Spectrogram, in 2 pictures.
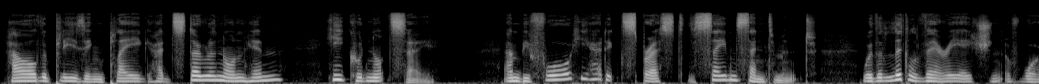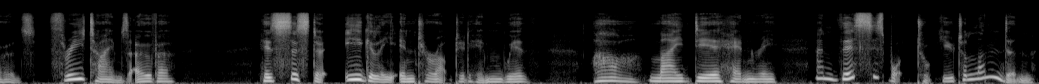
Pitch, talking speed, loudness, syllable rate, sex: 155 Hz, 135 wpm, -22 LUFS, 4.1 syllables/s, female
